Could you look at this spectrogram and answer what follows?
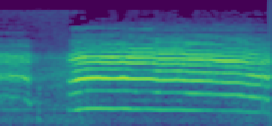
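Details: Parrot imitating a baby crying: a brief broken cry, a short gap, then a long, steady, richly harmonic wail held for over a second that sags slightly in pitch at the end.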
